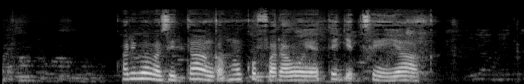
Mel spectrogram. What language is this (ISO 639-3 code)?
kin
